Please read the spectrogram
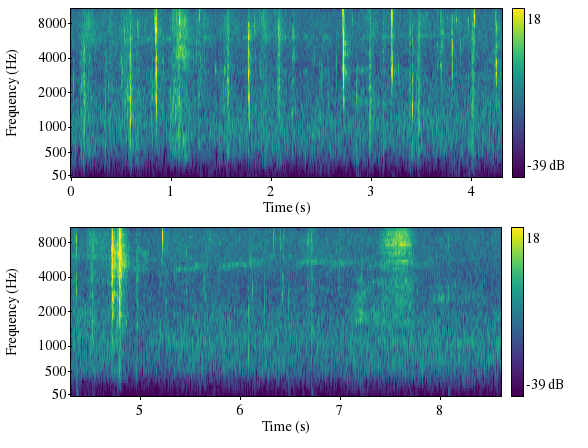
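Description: Light clicks and crackles of alfalfa sprouts being pinched out of a clear plastic tub and sprinkled over a salad, thick for the first five seconds and sparse after, over a steady background hiss.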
